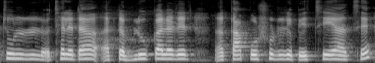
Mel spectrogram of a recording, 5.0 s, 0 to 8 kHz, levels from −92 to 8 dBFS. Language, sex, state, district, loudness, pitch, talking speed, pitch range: Bengali, female, Tripura, West Tripura, -16 LUFS, 205 Hz, 120 wpm, 180-210 Hz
